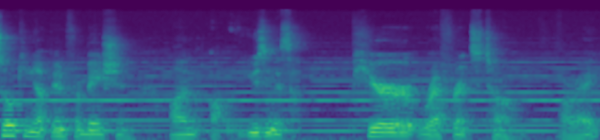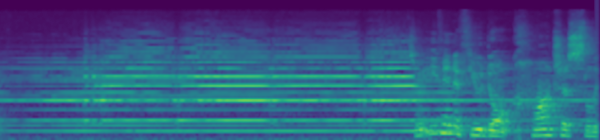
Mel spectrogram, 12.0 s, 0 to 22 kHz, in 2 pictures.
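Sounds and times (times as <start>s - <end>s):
fiddle bowing long note: 0.0s - 12.0s.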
